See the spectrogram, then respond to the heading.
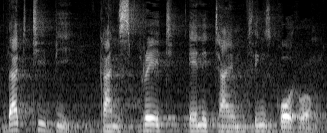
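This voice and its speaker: A man speaking as a health expert in a didactic, deliberate way, asking questions and answering them himself as he explains. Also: medium pitch, darkish tone. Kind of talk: explanatory interview talk for a documentary. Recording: echoey hall-like room, faint noise.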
